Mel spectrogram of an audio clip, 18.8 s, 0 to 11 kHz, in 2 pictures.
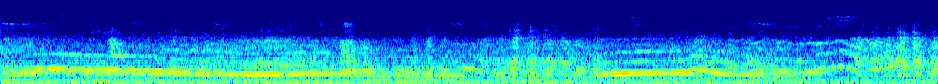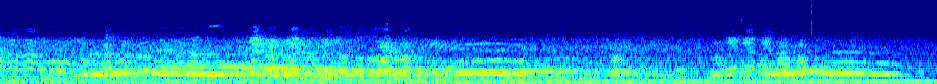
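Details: A chorus of grey wolves, the eight resident wolves of Wolf Hollow in Ipswich, Massachusetts, howls together on a full-moon night on 27 November 2023, with long mournful tones sliding and overlapping.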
